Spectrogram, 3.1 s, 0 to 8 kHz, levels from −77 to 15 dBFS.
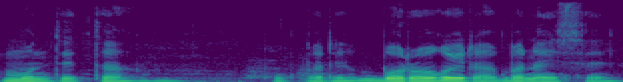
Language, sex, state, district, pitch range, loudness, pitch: Bengali, male, Tripura, Unakoti, 130-145 Hz, -16 LUFS, 135 Hz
